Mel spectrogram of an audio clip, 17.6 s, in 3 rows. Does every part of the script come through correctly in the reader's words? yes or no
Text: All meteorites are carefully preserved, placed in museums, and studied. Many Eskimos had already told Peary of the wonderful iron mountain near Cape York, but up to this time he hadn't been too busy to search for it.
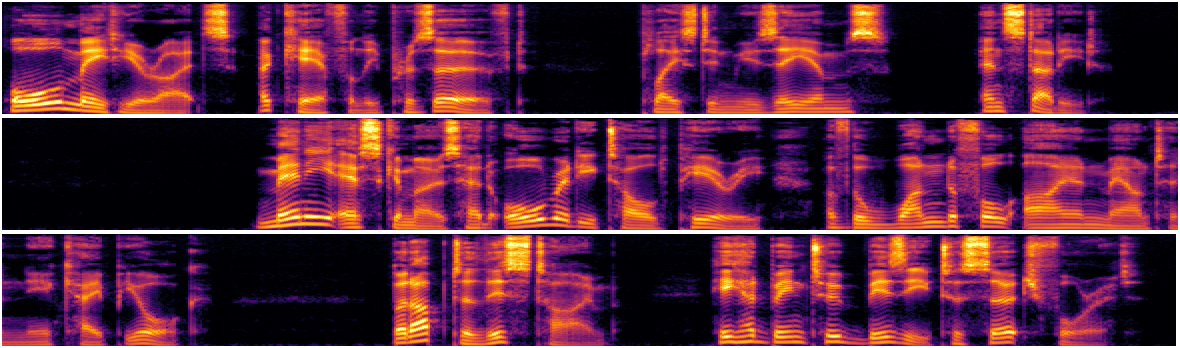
no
